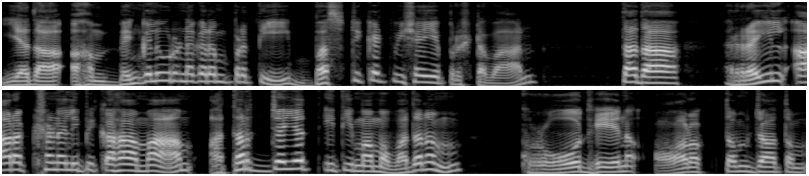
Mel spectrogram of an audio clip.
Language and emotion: Sanskrit, angry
